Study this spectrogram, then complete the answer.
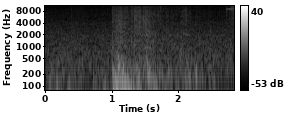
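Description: A wooden crate is slashed and smashes apart.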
